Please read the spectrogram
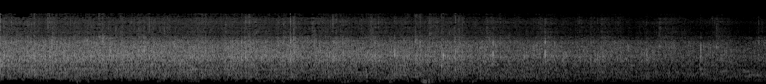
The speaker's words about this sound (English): Wow. Clap for Jesus. You may be seated.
